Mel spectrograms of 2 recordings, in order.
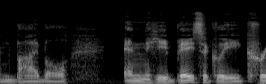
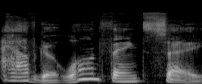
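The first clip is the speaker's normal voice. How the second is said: intense, fiery, swooping, put-on American Southern accent; 9 semitones higher than usual. Repeating that guy's line to mock him, in a mocking southern accent. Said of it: "I probably shouldn't be mocking that guy, Southern one".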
